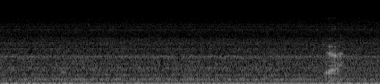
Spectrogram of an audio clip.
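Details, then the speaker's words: BMW E46 M3 with SMG transmission: steady idle with thin constant whine and brief chirp; owner suspects the starter keeps running after the engine starts, with smoke and electrical smell under the manifold and a slow start. Cause suspected, not confirmed. "so what's happening every time I try to turn on the car the starter continuously runs and it doesn't stop even after the car is turned on"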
